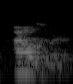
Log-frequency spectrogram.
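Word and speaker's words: Hejlsberg: So does anyone know Anders, or how to pronounce his last name by chance? Heilsberg.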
